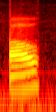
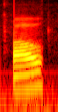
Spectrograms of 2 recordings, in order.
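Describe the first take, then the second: No difference in how they are said.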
